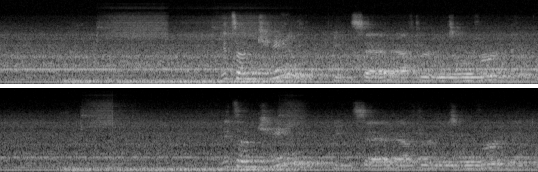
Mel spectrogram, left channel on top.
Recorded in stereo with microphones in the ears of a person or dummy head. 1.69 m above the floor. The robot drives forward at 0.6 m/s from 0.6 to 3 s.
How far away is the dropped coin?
I don't hear a dropped coin.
